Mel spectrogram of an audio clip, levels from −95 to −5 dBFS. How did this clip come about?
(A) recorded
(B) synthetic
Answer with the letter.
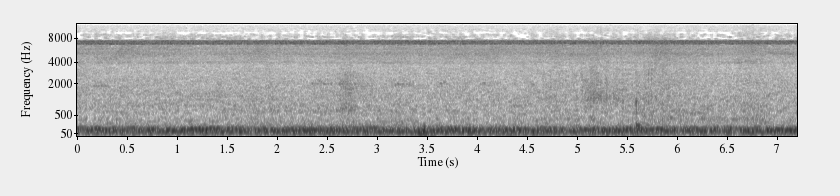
B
